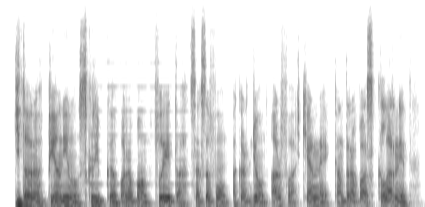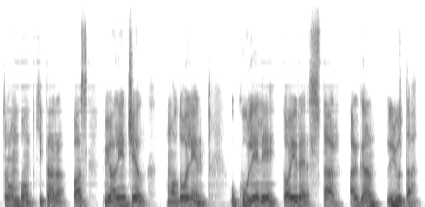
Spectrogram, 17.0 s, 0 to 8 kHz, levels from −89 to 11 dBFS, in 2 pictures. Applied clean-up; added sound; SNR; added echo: neural mask model DeepFilterNet 3.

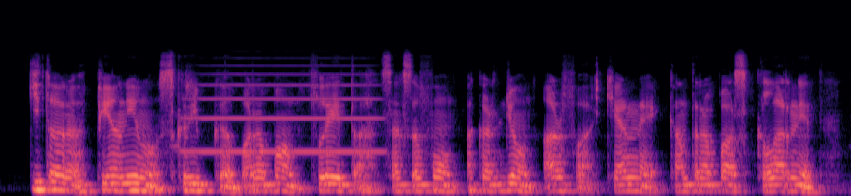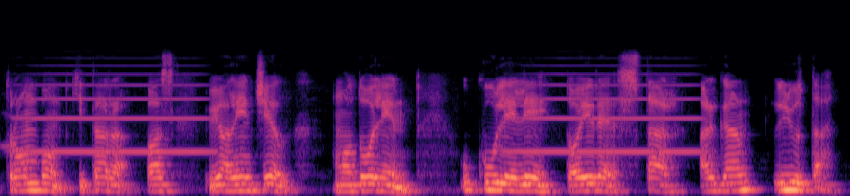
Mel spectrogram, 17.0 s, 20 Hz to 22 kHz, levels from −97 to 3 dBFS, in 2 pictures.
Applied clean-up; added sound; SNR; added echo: none; Trumpet; 17 dB; reverberation time 0.4 s.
